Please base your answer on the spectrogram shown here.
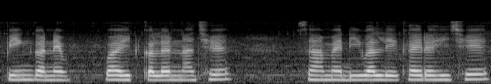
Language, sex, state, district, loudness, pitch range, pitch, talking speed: Gujarati, female, Gujarat, Valsad, -16 LUFS, 205-215 Hz, 210 Hz, 135 wpm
